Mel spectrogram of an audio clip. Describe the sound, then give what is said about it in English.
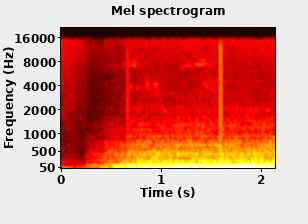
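Low engine rumble inside a moving car, building over the first half second and then holding at a steady, deep level with no talking. “Hey, this is some car, isn't it, Mrs. Matthews? Can we go on the motorway so I can put my foot down?”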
